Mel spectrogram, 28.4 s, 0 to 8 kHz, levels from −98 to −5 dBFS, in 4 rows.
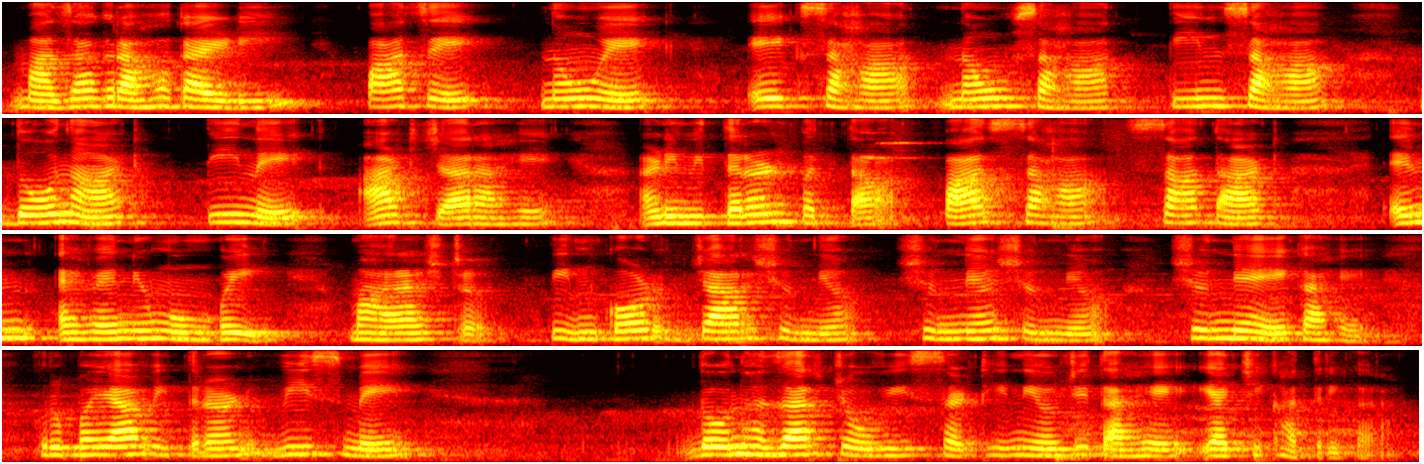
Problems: none marked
